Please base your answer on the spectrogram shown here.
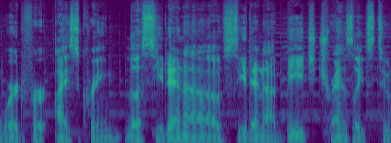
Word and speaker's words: sirena: both Italian and Spanish, although I also really like how it still makes sense even when pronounced as Serena, being phonetically similar to the word serene.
